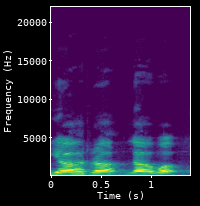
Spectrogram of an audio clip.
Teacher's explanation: जब हम इन व्यंजन का उपयोग करते हैं तो जो हमारी जो जीभ है वो मुंह के किसी भाग को पूरी तरह से स्पर्श नहीं करती है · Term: अंतःस्थ व्यंजन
